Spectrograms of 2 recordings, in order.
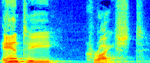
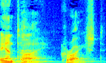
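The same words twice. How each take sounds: First: The first part ends in a short 'ee' sound. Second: The first part ends in a long 'eye' sound. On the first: The speaker calls it right. "the word is anti-Christ" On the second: The speaker calls it wrong. "not anti-Christ"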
